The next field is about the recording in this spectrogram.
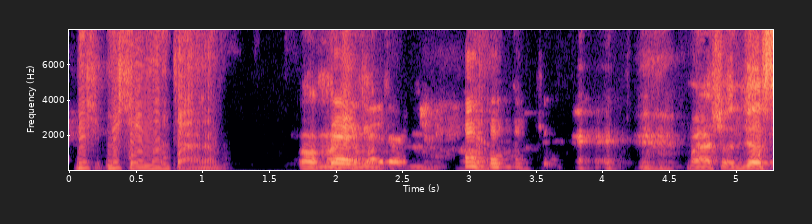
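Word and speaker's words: Machel Montano: Michael Matano, was it? Who? Michael Matano? Am I saying it right? Michelle Montano.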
